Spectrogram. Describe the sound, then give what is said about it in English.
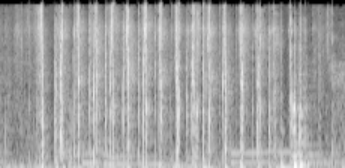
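Tarot cards being shuffled make a fast run of many crisp clicks and snaps that overlap in a steady, uneven patter. “let's get some conversation cards from your person from the Love Tarot”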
